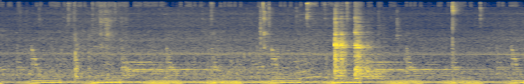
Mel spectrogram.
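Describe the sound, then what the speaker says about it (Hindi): Paneer cubes dropped into boiling capsicum gravy in a pan; a few clinks of a metal spoon against the pan and a soft splashy plop mid-clip, over a steady low hum of the stove. "अब हम ये पनीर डाल देते हैं।"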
